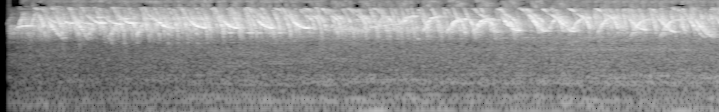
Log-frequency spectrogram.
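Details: Group of canaries singing together in a contest-like setting, used to train birds' nerve for singing competitions; dense overlapping high trills, chirps and rapid rolling phrases pour out continuously from many birds at once, with a faint low hum beneath.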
